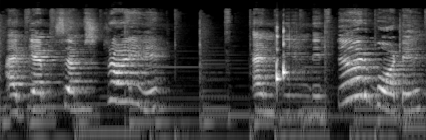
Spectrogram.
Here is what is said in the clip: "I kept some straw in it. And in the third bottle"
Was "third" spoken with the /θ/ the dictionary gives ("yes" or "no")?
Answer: no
